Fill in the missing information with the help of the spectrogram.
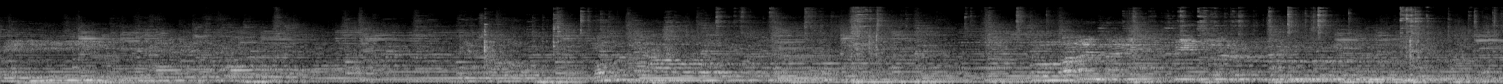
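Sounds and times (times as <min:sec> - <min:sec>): live band with singing: 0:00.0 - 0:15.0.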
